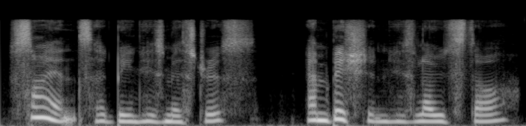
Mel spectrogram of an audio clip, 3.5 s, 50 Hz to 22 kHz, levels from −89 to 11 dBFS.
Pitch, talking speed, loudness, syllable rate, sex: 210 Hz, 155 wpm, -18 LUFS, 4.3 syllables/s, female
